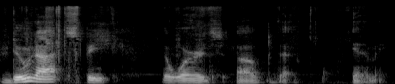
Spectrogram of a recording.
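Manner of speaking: deliberate warning, word by word. Real, not acted. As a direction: let "enemy" drop away after a pause. Slow repeat for emphasis.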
